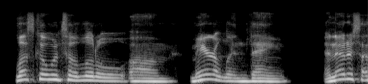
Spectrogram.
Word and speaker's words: Maryland: I've been pronouncing it Maryland all these years, so people call it Merlin. Yeah, you just heard me say it. Y'all say Merlin, and when I'm up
